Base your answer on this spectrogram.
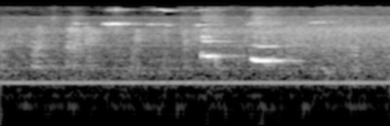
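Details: Female puppy giving three short, high whimpering squeaks, the last one the loudest and slightly falling, over a steady background hum.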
